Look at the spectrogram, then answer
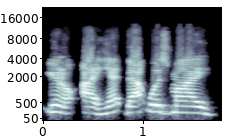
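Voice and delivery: normal talking voice

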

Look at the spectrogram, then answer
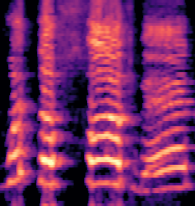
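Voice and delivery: exasperated disbelief. Real, not acted. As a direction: drag it out in disbelief. Exasperated at the clip.

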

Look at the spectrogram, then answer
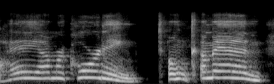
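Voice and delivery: high-pitched calling down the hall; mock yell. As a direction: imitate hollering to the household without full volume. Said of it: "like, yelling down the hall".

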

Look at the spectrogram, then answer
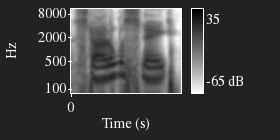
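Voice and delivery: ordinary delivery

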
